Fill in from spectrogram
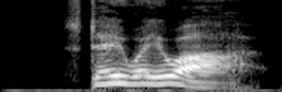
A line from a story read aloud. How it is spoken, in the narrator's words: he said in the same hoarse voice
